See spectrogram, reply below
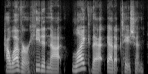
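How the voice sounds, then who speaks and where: Low-voiced woman chatting on a live stream. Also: lively intonation, normal speed, no echo, clean studio sound. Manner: chatty, giggly, rambling with many fillers. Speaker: horror narration channel host. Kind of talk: casual live-stream chat reading comments.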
